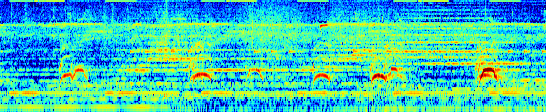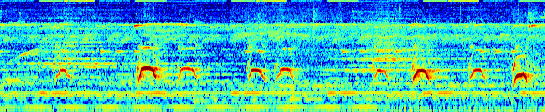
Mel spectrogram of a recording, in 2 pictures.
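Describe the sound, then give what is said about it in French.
A bird gives repeated sharp, harsh alarm cries, loud, in irregular bursts over a low steady droning background; it is a danger call given when someone approaches the bird too closely. “mais l'on peut aussi découvrir son cri, un cri de danger lorsque l'on s'approche un peu trop près de lui, la compagnie des hommes lui étant désagréable.”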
